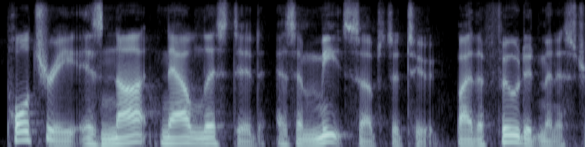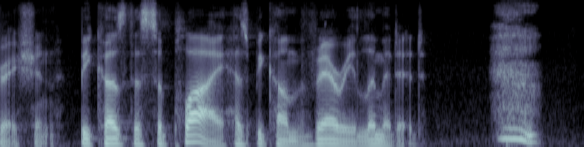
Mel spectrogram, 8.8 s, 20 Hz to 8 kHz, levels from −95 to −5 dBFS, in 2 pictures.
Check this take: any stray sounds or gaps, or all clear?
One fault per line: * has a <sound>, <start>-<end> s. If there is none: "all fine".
* has a breath, 8.1-8.5 s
